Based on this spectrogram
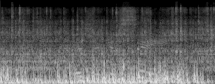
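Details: New, undropped fan on medium and low settings (fine on high): rough, uneven low rumble like a small engine instead of a smooth hum; sounds broken; abnormal fan motor rumble.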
